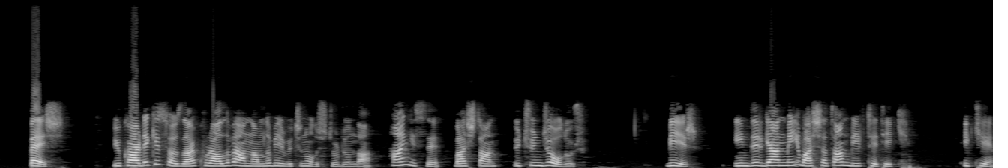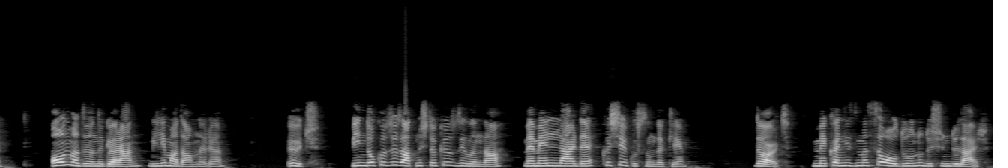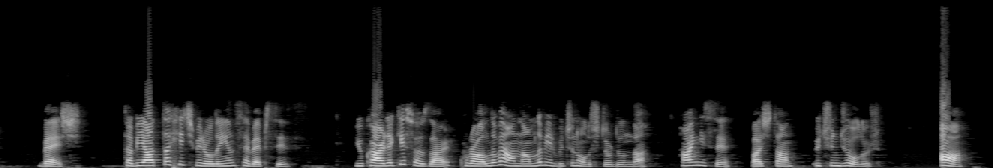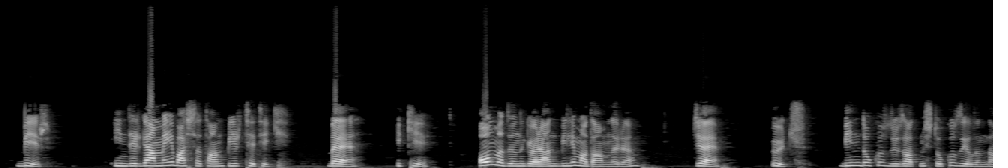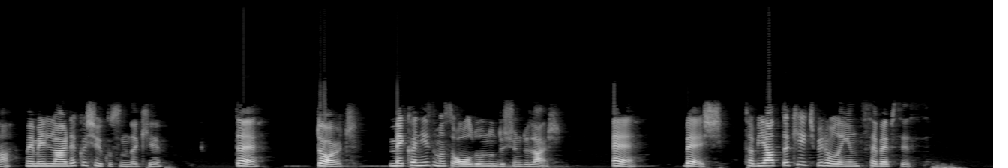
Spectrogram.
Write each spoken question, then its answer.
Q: Yukarıdaki sözler kurallı ve anlamlı bir bütün oluşturduğunda hangisi baştan üçüncü olur?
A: Cevap C. 3. 1969 yılında memelilerde kış uykusundaki.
